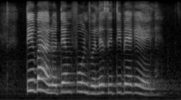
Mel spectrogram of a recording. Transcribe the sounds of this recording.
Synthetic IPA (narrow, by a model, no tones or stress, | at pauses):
tʼiɓalɔtʼeɱfundʱɔlesitʼiɓɛk̬ɛːlɛ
